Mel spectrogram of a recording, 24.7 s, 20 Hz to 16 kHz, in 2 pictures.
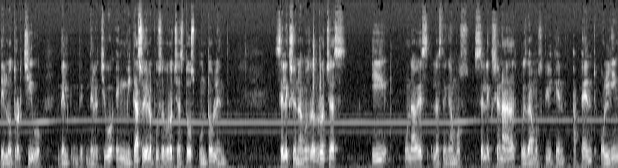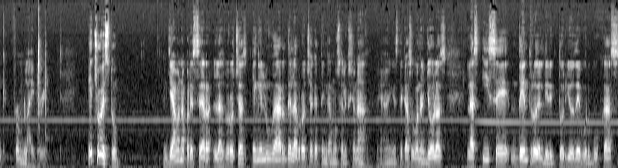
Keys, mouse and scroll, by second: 7.7 Escape, 10.4 click, 11.4 click, 14.6 Escape, 18.3 click, 19.2 click, 21.1 click.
